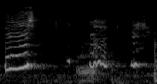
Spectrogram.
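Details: Vocal male Bluetick Beagle puppy indoors in a small room: a brief, high, bending whine followed by two shorter whimpering notes, all within under two seconds.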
